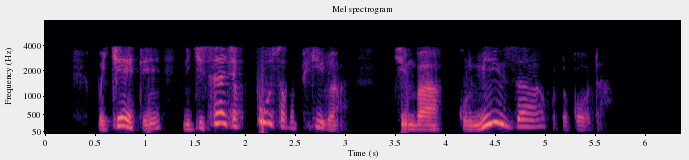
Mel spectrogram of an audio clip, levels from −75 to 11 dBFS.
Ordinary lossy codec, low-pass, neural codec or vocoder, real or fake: AAC, 16 kbps; 7.2 kHz; none; real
